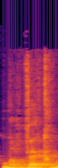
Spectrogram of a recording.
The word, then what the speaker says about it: Levesque: Sierra, Sierra Levesque with a silent S.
